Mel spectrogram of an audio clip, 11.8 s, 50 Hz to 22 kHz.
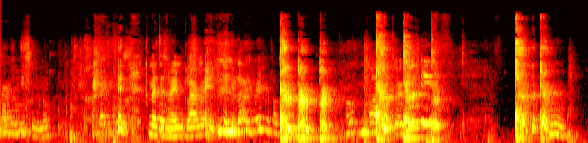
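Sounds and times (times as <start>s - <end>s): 
speech: 0.6s - 8.9s
person coughing: 5.6s - 6.6s, 7.5s - 9.0s, 10.3s - 11.3s.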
